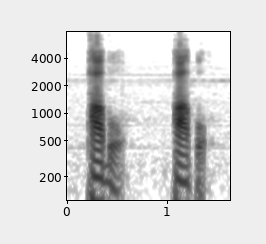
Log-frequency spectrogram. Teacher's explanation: Sound value is B, but it becomes like P in the initial position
